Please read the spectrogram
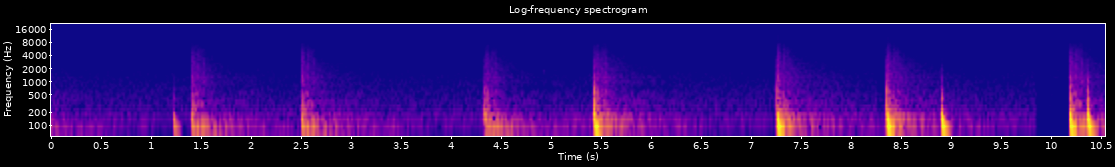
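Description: Soloed kick drum track played back from a mix session with its processing bypassed: about eight irregularly spaced kick hits, each a sharp thump whose low pitch falls as it decays slowly.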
